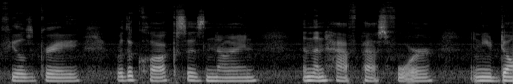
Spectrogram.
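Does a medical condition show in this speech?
No.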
